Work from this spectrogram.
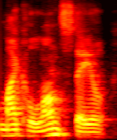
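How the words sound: The name is pronounced the English way. "if you would read it, in, read it in English"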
